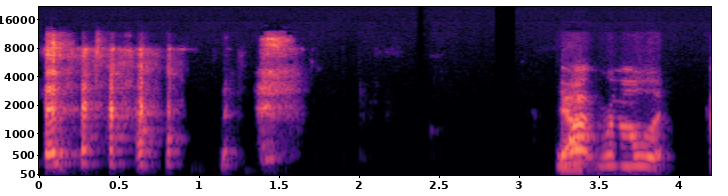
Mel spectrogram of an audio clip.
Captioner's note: chuckling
